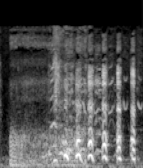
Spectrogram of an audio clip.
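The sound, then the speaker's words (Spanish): A person imitates a drowsy kitten: a breathy rasp gives way to about six short, rhythmic, rising-and-falling vocal pulses, like a soft purr or snore, with no other talk. “Así, ¿Cómo, cómo? así como hace un gatito.”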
